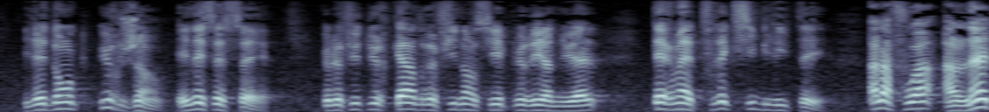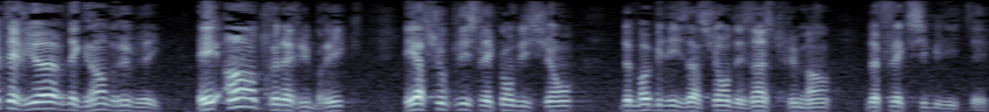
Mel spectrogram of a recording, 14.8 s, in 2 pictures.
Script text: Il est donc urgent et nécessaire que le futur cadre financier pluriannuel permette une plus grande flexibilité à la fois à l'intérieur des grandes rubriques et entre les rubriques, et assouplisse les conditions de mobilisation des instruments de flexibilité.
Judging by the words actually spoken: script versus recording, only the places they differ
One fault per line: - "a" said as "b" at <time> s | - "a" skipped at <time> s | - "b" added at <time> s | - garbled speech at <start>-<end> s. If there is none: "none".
- "une plus grande" skipped at 5.3 s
